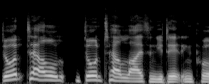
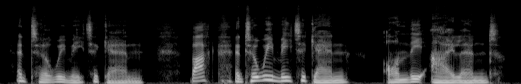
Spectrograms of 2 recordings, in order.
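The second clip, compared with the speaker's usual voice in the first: low advert voiceover delivery; 4 semitones lower than usual. Signing off with a favourite bit, in a Marks and Spencer voice. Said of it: "You're proper Marks and Spencer's voice on".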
